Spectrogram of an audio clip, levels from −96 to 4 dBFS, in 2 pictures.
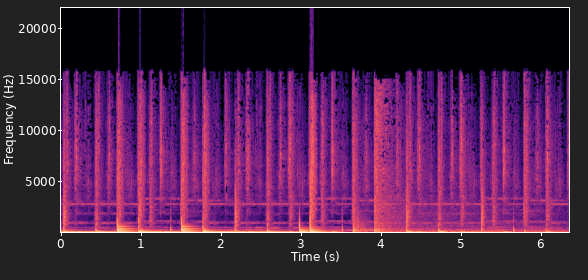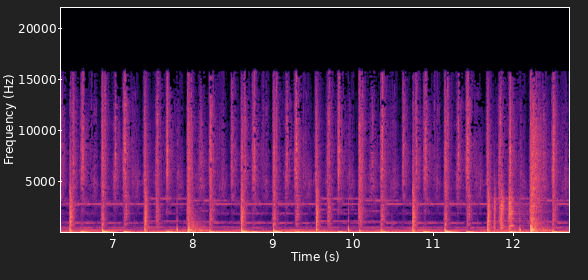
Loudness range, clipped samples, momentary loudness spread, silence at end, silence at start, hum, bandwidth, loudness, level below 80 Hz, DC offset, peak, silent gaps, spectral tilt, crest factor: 8 LU; under 0.1%; 12 LU; 0 s; 0 s; none; 16.5 kHz; -19 LUFS; -16 dBFS; under 0.1%; 0 dBFS; none; -4.5 dB/octave; 16 dB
